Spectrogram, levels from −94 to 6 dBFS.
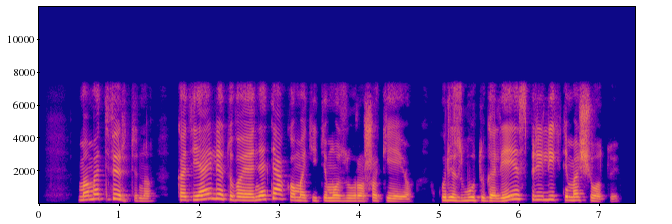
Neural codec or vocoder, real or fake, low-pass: none; real; 7.2 kHz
